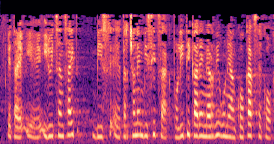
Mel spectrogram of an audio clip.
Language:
Basque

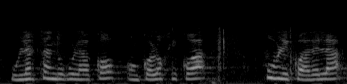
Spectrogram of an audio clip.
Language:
Basque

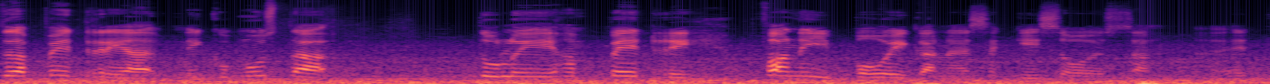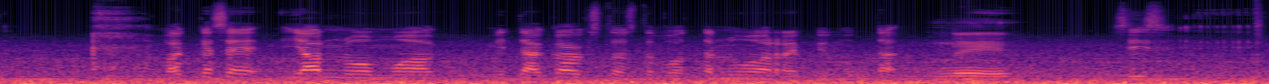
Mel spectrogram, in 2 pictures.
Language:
Finnish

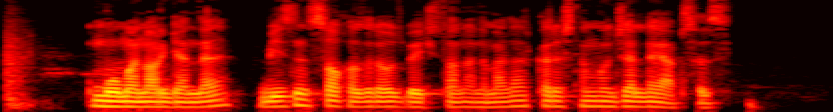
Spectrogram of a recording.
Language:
Uzbek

